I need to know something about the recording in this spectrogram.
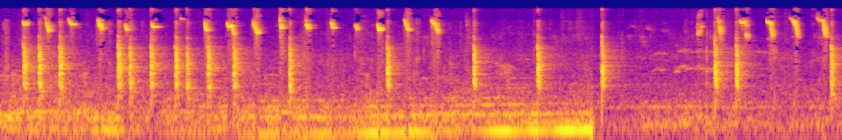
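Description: Caged birds give sharp, high chirps again and again, close by.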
